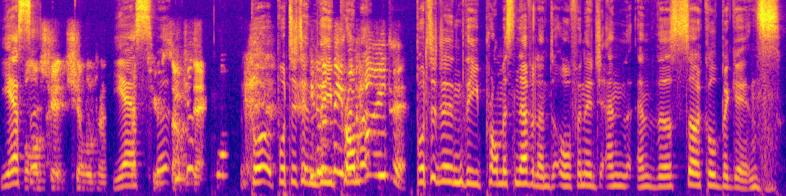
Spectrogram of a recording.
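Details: Stuttering in a male podcast host who calls himself the stammering host.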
